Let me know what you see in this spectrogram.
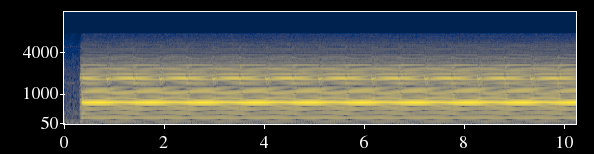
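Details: MRI scanner during a brain scan: loud, steady electronic buzzing drone with a fast pulsing beat.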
